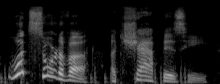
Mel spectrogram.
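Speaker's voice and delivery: loud, high, theatrical query; indignant questioning. Acted. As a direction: demand an answer from the innkeeper. Questions landlord in story dialogue.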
